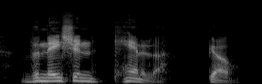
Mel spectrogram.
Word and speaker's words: Canada: in in step with Canadia uh she doesn't know what NORAD is. She doesn't know military terminology, basic military terminology. She doesn't know how to pronounce the word Canada. She called it Canadia. Oh man.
